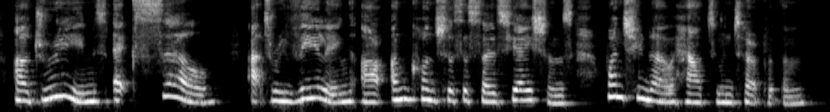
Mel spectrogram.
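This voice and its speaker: With an English accent, a woman talks at a very slow pace. Her voice is somewhat breathy, with lively intonation. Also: medium pitch for a woman. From England. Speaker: podcast host, dream interpreter. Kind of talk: scripted podcast monologue.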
